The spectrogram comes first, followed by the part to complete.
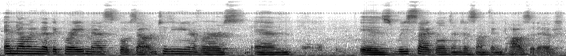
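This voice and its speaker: A woman leading a guided meditation in a gentle, unhurried way, speaking in short phrases with pauses between them. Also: sits low, fairly even intonation, reverberant, a little hiss or hum, low-quality recording. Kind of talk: guided meditation, slow soothing narration.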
